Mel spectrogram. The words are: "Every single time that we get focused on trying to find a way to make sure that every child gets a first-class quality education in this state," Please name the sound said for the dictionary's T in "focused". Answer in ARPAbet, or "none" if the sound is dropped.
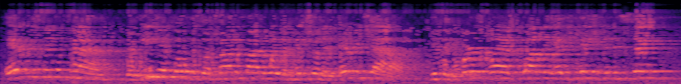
none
